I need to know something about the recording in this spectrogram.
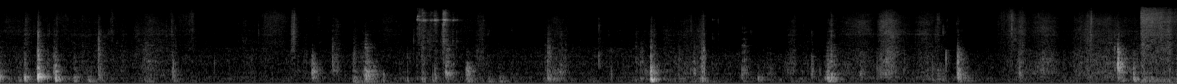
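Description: A goat's hooves tap and scrape on a small wooden stool.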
